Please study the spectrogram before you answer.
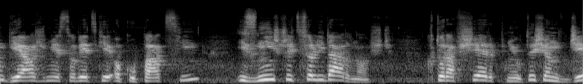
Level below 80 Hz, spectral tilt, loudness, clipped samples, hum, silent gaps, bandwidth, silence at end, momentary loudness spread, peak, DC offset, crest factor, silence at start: -66 dBFS; -5 dB/octave; -17 LUFS; under 0.1%; none; none; 13.5 kHz; 0 s; 12 LU; 0 dBFS; under 0.1%; 18 dB; 0 s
